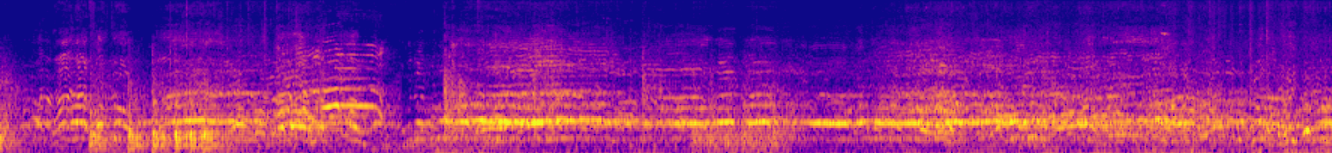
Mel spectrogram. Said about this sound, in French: La foule s'en va en courant, apparemment.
